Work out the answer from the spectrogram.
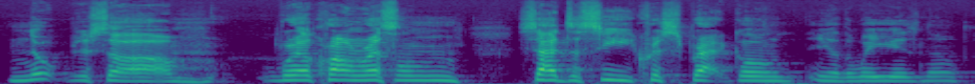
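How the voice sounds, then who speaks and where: A man reads out the chat as the show's producer. His voice sits high for a man, and his answers come short and offhand. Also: steady tone, unhurried, darkish tone. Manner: brief, offhand replies.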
